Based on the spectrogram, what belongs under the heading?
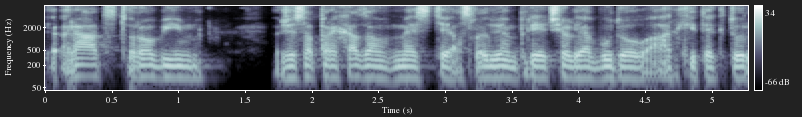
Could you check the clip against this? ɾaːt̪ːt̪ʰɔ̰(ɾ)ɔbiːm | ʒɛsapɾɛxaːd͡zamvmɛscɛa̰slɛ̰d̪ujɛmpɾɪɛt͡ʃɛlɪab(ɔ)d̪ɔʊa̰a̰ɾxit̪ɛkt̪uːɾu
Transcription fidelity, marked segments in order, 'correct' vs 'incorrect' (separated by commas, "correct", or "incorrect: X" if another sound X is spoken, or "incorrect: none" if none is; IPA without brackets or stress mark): correct, incorrect: u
